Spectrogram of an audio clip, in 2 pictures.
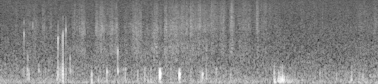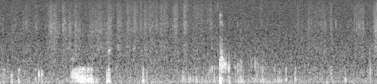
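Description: Scattered gurgling and rumbling bursts over quiet room noise, typical of stomach growling from an empty stomach.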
